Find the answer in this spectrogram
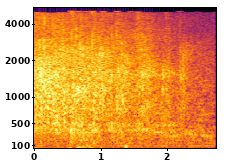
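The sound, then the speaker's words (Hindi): An audience applauds steadily in welcome at the opening welcome session of a global culture, love, peace and harmony event, a dense wash of many hands clapping at once that holds for nearly three seconds and eases slightly toward the end, with no voices over it. “वैश्विक संस्कृति प्रेम शांति सद्भावना का आज जो स्वागत सत्र है, इसमें आप सभी का विशेष विशेष स्वागत स्वागत स्वागत, जोरदार तालियों से स्वागत करें।”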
